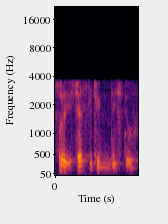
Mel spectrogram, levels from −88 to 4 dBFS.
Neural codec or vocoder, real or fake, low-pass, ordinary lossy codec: codec, 24 kHz, 3 kbps, HILCodec; fake; 3.6 kHz; none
